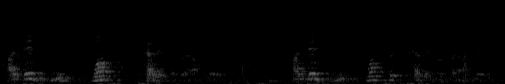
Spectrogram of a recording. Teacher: the low falling leveling out pattern on tell beginning of tell the first one is the falling rising pattern beginning on did · the second one consists of a head want to nucleus tail and tail again about it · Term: two word groups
